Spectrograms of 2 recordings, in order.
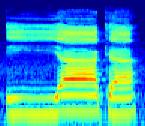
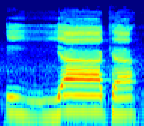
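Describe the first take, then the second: The two takes are said the same way.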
